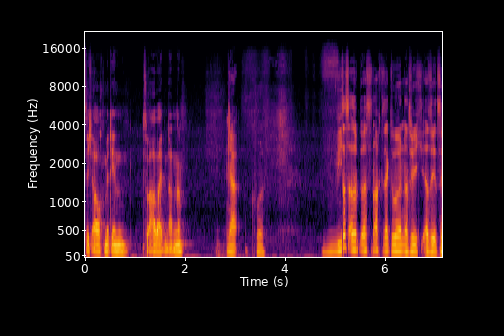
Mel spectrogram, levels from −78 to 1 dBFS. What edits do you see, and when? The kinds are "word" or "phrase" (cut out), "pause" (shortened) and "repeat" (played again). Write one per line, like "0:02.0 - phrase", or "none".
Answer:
0:05.1 - word
0:05.4 - word
0:05.8 - word
0:06.1 - word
